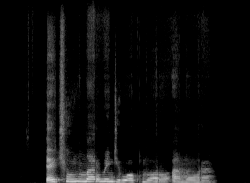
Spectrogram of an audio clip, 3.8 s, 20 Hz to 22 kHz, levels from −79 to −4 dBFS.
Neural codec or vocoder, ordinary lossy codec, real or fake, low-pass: codec, 44.1 kHz, 2.6 kbps, DAC; none; fake; none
